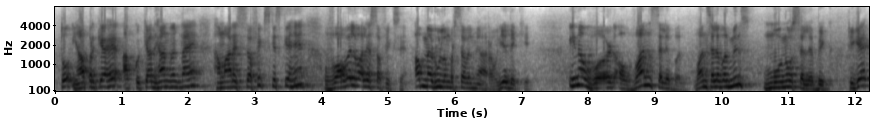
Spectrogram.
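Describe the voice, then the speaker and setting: A man teaching an English lesson in Hindi mixed with English, asking the class questions and answering them himself, and repeating rules slowly as he writes them out. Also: high-pitched. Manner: repeats and dictates slowly while writing. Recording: echoey room with faint ambient noise.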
